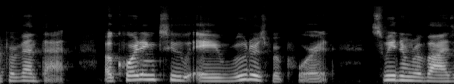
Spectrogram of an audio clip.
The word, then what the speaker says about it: Reuters: providing the treatment um thank you pronounce reuter Reuters nice because I was butchering it and then I knew it was wrong but it was like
